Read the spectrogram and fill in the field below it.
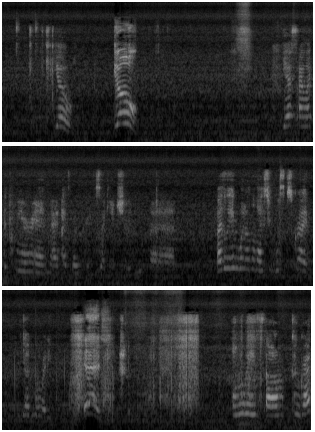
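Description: A boy talks with animation close to a phone microphone.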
